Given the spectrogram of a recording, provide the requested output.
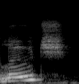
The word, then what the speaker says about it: Looch: We can also maybe get a sense of why he wanted to be called Looch, because his Uncle Cooch rhymes with Looch.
